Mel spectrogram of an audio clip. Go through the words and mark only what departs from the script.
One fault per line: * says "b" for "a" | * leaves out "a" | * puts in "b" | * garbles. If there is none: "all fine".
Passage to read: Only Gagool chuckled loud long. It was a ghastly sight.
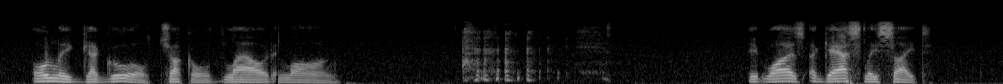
all fine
